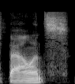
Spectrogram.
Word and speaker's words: Ballance: Yes, it's Nicholas Balance. Last name is spelled B-A-L-L-A-N-C-E.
